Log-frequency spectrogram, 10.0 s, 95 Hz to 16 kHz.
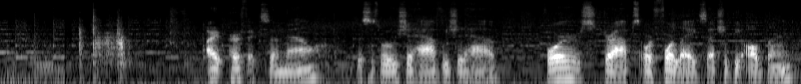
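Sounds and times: electronic music: 0:00.0 - 0:10.0.

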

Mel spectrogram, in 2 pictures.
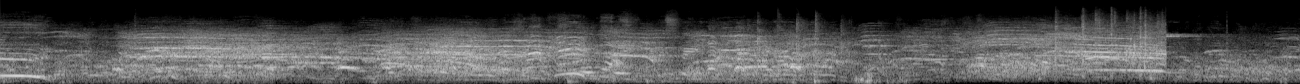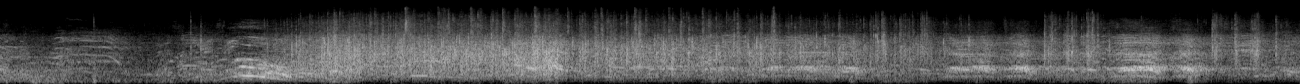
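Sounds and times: stadium crowd cheering: 0:00.0 - 0:26.0
crowd clapping: 0:10.5 - 0:11.7, 0:15.6 - 0:26.0.

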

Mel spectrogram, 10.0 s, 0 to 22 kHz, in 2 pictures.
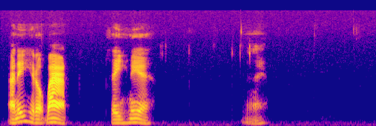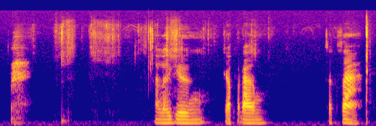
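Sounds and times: person speaking: 0:00.0 - 0:03.7, 0:05.1 - 0:10.0.

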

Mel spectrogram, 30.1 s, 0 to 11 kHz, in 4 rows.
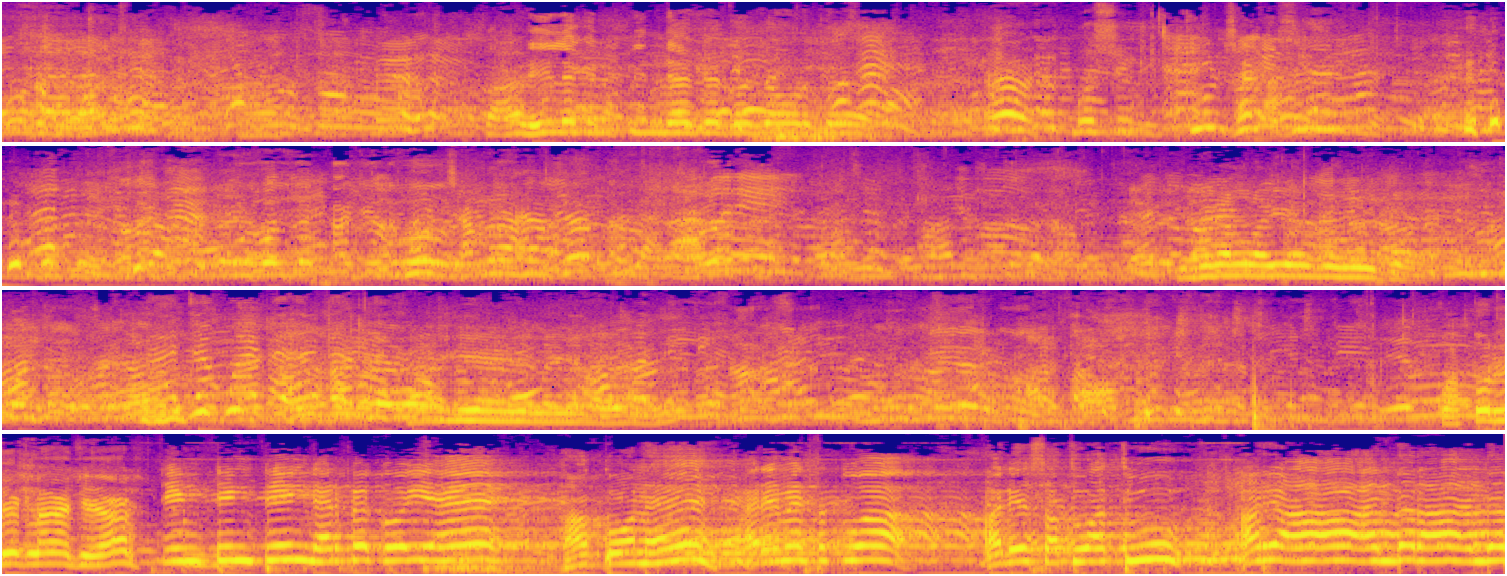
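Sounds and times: indistinct chatter: 0:00.0 - 0:30.0.

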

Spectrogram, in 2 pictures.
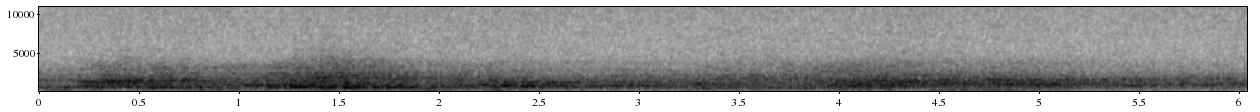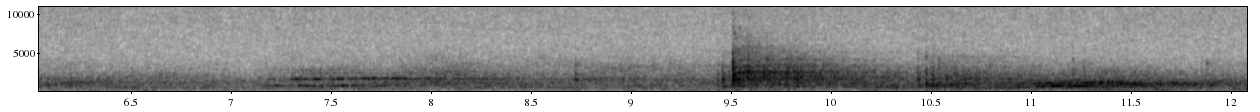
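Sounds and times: murmur of spectators: 0:00.0 - 0:12.0
hockey stick clacking puck: 0:09.4 - 0:10.8.

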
